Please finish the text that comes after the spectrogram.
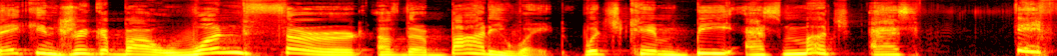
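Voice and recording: A quiet background behind a natural voice reading aloud, full of lively intonation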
